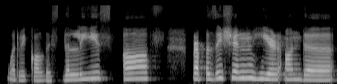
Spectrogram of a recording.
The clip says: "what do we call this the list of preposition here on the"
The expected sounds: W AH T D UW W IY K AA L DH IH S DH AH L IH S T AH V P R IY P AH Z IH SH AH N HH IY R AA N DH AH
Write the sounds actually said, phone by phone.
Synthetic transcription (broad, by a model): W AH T W IY K AA L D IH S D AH L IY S T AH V P R IY P AH Z IH SH AH N HH IY R AA N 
